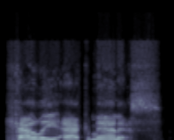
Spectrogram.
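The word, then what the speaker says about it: Kaliakmanis: to be Nathan Nathan Kelly Kelly ackmanis is how you say this name and it spelled out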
